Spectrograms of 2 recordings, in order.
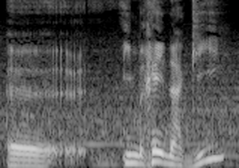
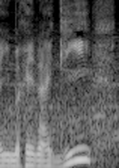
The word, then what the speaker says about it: Imre Nagy: Donc après ces euphorie, confusion, répression, Imre Nagy, je vais prononcer à la française, hein, Imre Nagy, qui est un leader communiste réformateur et qui avait été écarté en 1955 du pouvoir, prend le pouvoir, forme un nouveau gouvernement.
